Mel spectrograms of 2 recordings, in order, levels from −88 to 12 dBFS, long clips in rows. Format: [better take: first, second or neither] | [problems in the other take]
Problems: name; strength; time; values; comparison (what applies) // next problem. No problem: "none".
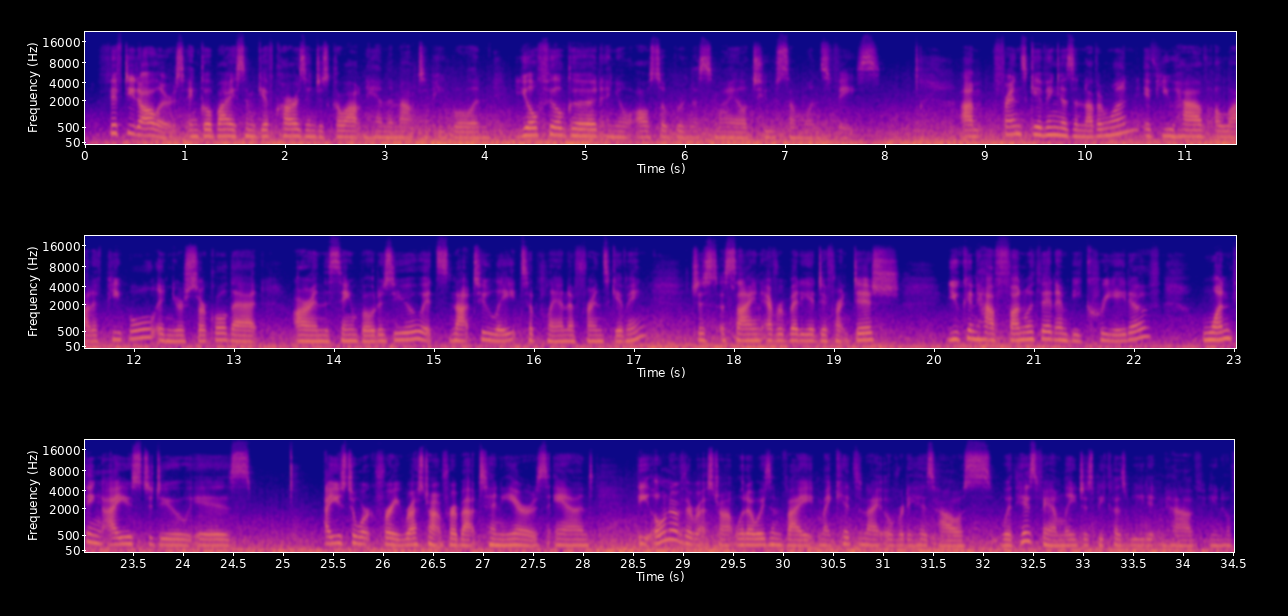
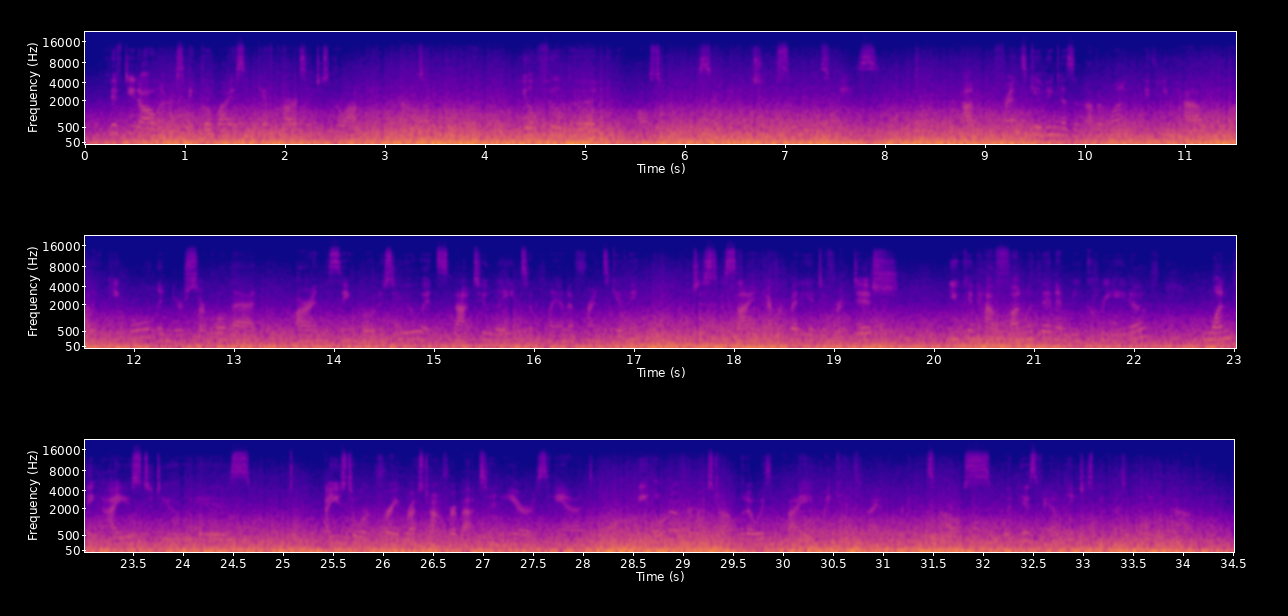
first | wind noise on the microphone; heavy; 5 dB above the speech; occasional gusts in the first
